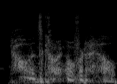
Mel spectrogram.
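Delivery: whispered voice. Telling the players someone is coming over to help: whispering. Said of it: "I don't know why I'm whispering".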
